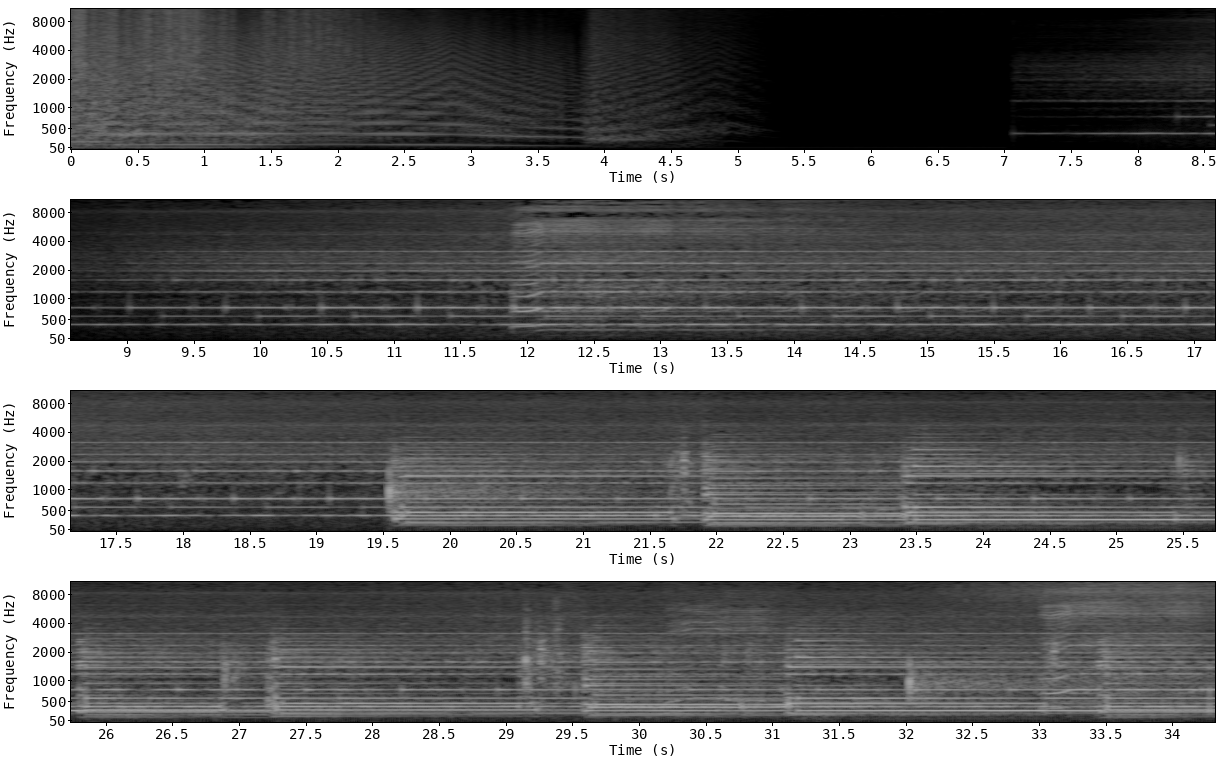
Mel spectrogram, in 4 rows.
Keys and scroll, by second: 0.2 alt+s, 0.3 alt+c, 30.4 ctrl+a, 31.1 ctrl+x.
